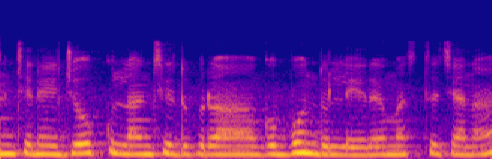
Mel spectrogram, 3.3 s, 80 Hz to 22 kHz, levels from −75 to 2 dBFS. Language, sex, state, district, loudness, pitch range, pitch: Tulu, female, Karnataka, Dakshina Kannada, -15 LUFS, 205-225 Hz, 210 Hz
